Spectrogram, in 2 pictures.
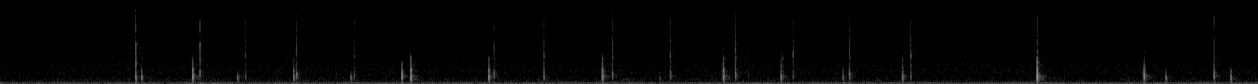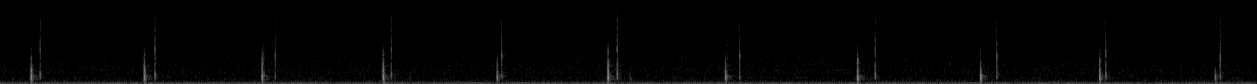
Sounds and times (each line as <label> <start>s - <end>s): footstep sounds 1.3s - 9.2s
footstep sounds 11.4s - 13.1s
footstep sounds 14.0s - 14.3s
footstep sounds 15.2s - 15.5s
footstep sounds 16.4s - 16.6s
footstep sounds 17.5s - 17.7s
footstep sounds 18.6s - 18.9s
footstep sounds 19.8s - 20.1s
footstep sounds 21.1s - 21.4s
footstep sounds 23.6s - 23.8s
